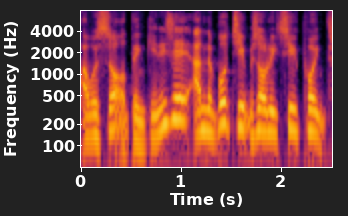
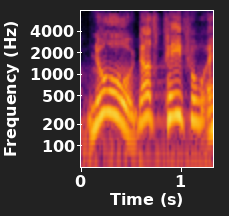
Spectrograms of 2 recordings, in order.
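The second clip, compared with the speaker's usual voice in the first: higher-pitched, shaky grasp of Scottish; failed Scottish accent; 10 semitones higher, much slower than usual. Acted. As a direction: attempt a Scottish accent and miss. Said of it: "Scottish accent's beyond me".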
